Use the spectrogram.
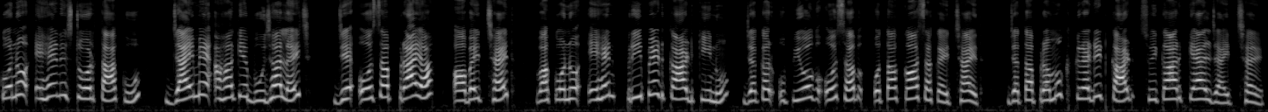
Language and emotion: Maithili, neutral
